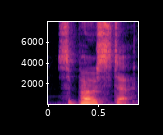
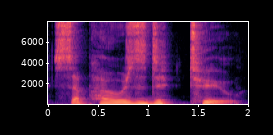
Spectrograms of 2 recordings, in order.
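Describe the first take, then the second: First: Sounds are dropped and joined by one T. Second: Each sound is pronounced clearly and fully. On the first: The speaker calls it right. "It usually sounds more like supposed to" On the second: The speaker calls it wrong. "you'll rarely hear anyone say supposed to"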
